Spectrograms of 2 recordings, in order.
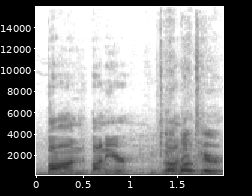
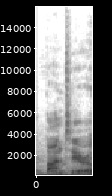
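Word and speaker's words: Bonne Terre: Specifically, was it Bonaire? Bonterre. Okay, I've been mispronouncing the city name.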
